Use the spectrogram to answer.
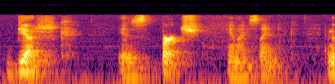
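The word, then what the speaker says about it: Björk: from the birch tree with Icelandic pronunciation Buick is birch in Icelandic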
